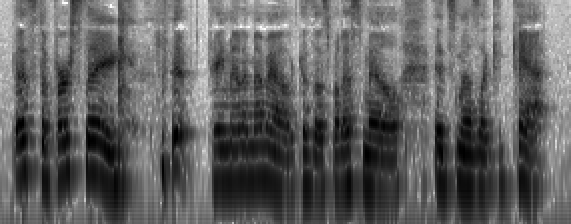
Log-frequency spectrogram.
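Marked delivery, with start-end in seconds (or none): 0.1-4.0 giggly, half-laughing speech. Describing a scent that smells like a cat: laughing while talking. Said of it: "Sorry, I'm laugh-".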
